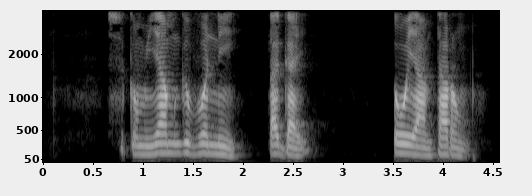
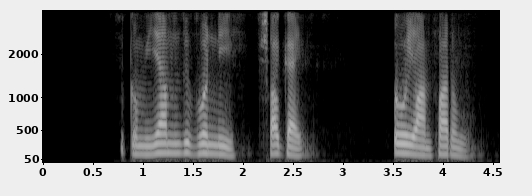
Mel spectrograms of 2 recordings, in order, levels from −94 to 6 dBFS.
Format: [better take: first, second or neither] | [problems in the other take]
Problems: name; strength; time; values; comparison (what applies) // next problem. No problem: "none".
first | noise reduction (neural separator model SepFormer WHAMR!)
